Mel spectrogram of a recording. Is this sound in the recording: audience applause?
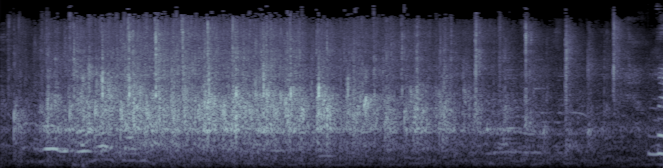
yes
